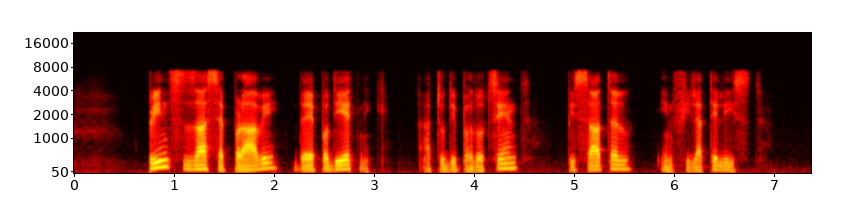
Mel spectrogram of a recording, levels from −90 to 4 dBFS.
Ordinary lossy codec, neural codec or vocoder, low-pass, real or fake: none; codec, 16 kHz, 0.9 kbps, LongCat-Audio-Codec; 7.2 kHz; fake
